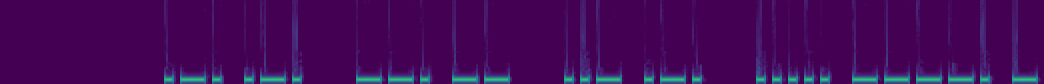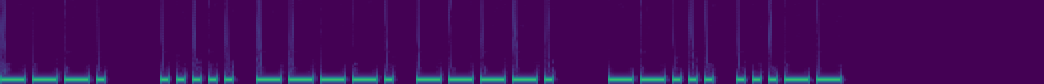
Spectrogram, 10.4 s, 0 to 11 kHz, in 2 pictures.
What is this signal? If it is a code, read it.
Morse code, heard as a keyed tone, about 30 wpm, 590 Hz. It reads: RR GM UR 599 599 73
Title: SOTA QSO Practice 30wpm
